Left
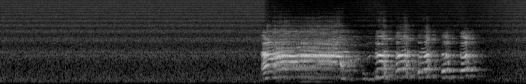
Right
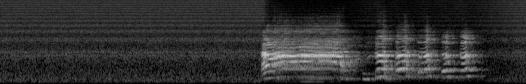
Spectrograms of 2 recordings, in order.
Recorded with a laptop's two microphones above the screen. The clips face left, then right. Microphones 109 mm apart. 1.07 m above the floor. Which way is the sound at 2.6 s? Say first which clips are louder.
Even; 10° left (ahead or behind).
